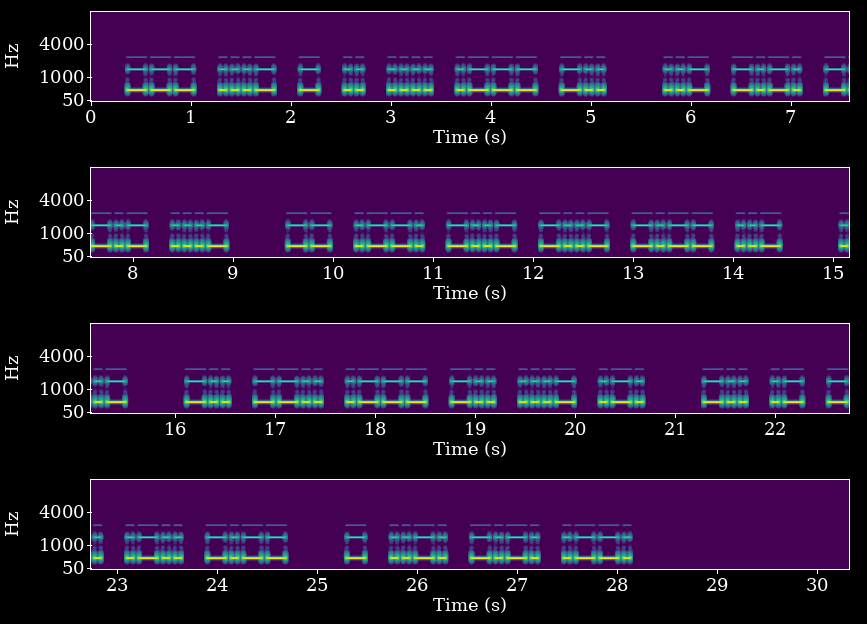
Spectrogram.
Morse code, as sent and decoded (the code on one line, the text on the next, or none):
--- ...- - .. .... .--- -.. / ..- -.-. --.- ...- / -- .--. -..- -..- -.-- ..- / ..- / -.. --.. .--- -.. ...- .-. / -.. .- -. .-.. -.-- / - ..-. -.-. .--.
OVTIHJD UCQV MPXXYU U DZJDVR DANLY TFCP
